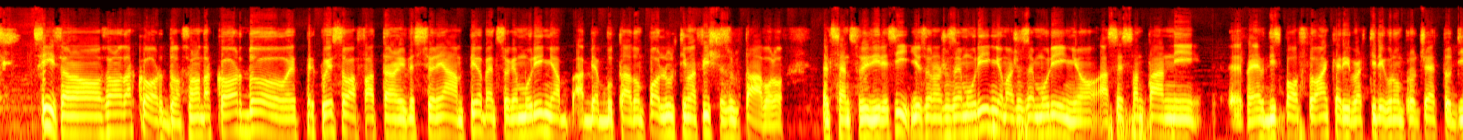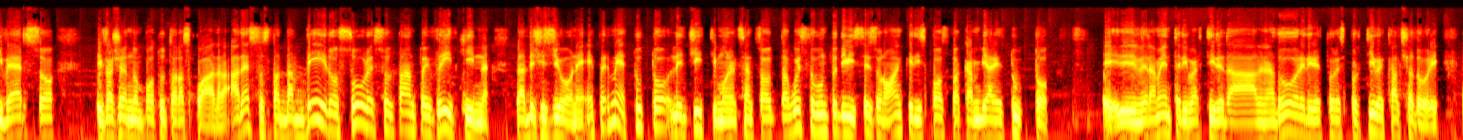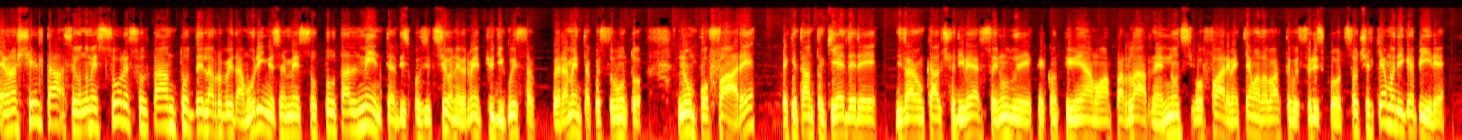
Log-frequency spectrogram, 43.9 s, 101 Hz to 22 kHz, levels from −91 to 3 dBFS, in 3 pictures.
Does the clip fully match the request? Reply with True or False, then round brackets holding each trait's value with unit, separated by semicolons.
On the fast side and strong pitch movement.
False (205 wpm; 2.9 semitones)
